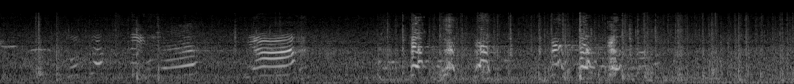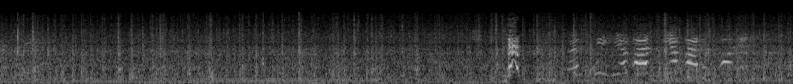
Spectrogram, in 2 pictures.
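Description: A woman calls out loudly from a distance outdoors.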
